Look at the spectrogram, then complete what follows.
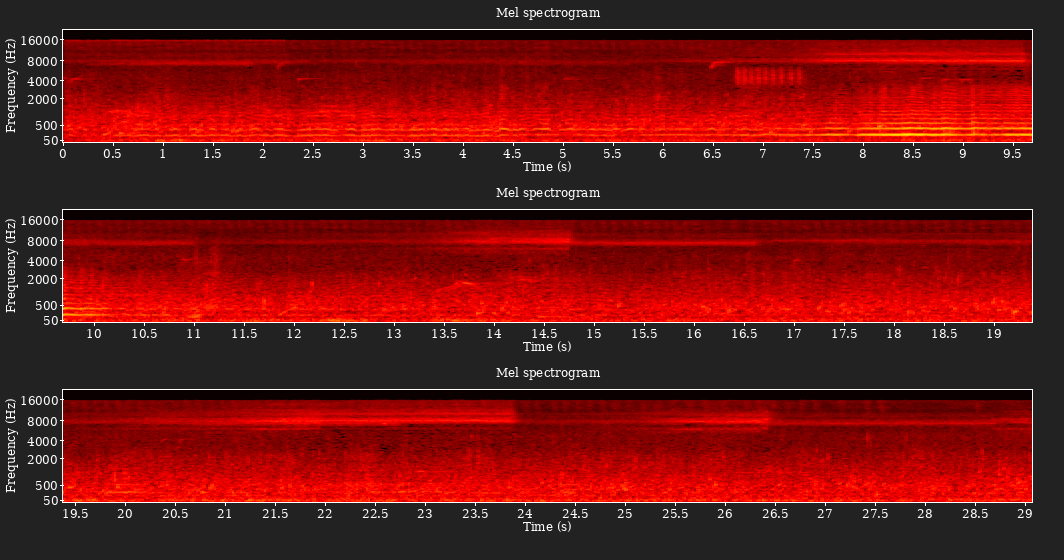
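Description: Crickets singing in a high, continuous trill that swells and fades in patches, over the quiet lapping of sea waves. For the first ten seconds a flying insect buzzes near the microphone, loudest just before it leaves about ten seconds in.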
